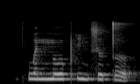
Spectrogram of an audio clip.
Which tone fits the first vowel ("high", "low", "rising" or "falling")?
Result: high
